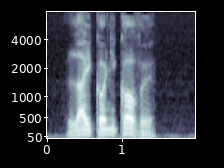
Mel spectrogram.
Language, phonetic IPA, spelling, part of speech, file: Polish, [ˌlajkɔ̃ɲiˈkɔvɨ], lajkonikowy, adjective, Pl-lajkonikowy.ogg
